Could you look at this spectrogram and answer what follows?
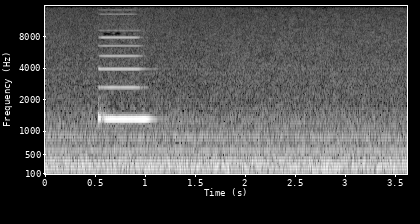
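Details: Six-month-old Frigidaire gas range FPGF3077QF beeps non-stop, waking the owner at night until power is cut, then recurs days later: a single half-second electronic beep over kitchen hum. The faulty main control board was replaced.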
